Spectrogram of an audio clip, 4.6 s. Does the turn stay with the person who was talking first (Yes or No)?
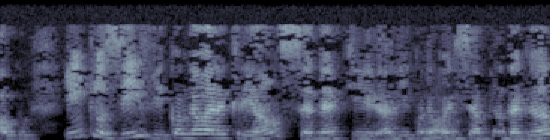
Yes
